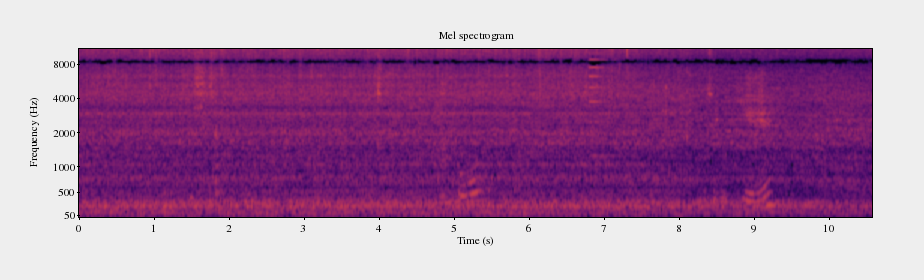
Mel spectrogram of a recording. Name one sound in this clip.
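Liquid boils and bubbles vigorously in a pot.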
